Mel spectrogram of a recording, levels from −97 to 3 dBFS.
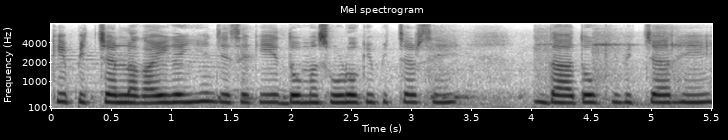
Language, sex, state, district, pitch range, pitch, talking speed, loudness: Hindi, female, Punjab, Fazilka, 255-265 Hz, 260 Hz, 185 wpm, -14 LUFS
